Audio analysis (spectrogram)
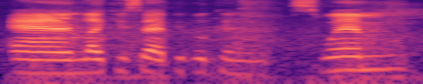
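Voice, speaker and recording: A woman who was born in Ghana and raised in Canada, hosting a casual interview and firing off quick follow-up questions, recorded outdoors at a poolside venue. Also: medium pitch, flat delivery, fairly bright tone, poor audio. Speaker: interviewer, host. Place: outdoor event space by a pool.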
